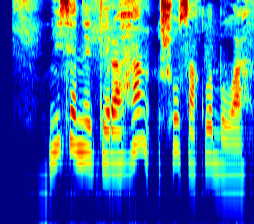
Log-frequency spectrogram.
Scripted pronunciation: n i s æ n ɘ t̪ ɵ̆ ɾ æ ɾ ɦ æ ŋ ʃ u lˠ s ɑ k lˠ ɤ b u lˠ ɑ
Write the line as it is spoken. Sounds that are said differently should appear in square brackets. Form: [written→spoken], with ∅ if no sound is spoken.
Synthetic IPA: n i s æ n ɘ t̪ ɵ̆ ɾ æ [ɾ→∅] ɦ æ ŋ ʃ u lˠ s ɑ [k→q] lˠ ɤ b u lˠ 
